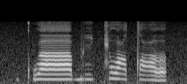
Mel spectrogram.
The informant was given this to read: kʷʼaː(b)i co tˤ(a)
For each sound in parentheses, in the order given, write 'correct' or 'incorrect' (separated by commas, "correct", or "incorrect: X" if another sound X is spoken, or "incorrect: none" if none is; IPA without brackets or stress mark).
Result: correct, incorrect: ʌ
